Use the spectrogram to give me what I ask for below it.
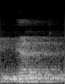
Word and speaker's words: knelt: ಇಲ್ಲಿ ನಾವು ನೀಲ್, ನೆಲ್ಟ್, ನೆಲ್ಟ್, ಕೆ ಉಚ್ಚಾರ ಆಗೋದಿಲ್ಲ, ಕೆ ಇಸ್ ಸೈಲೆಂಟ್ ಹಿಯರ್.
